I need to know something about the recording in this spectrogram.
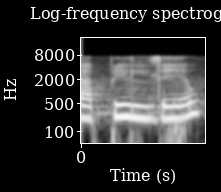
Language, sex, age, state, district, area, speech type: Telugu, female, 18-30, Andhra Pradesh, Nellore, rural, spontaneous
